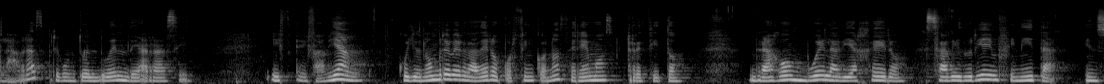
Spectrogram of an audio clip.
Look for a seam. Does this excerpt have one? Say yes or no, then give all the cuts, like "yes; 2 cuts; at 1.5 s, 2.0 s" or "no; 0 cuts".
yes; 1 cut; at 9.3 s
